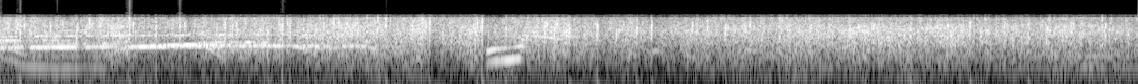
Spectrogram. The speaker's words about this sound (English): Because I told the audience that they need to give you a round of applause, but for some reason they're taking a little time.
